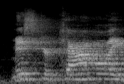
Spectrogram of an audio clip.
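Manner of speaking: distinctive coach voice. Retold or imitated. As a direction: imitate the teacher singling out a student. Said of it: "in that very distinctive voice".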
